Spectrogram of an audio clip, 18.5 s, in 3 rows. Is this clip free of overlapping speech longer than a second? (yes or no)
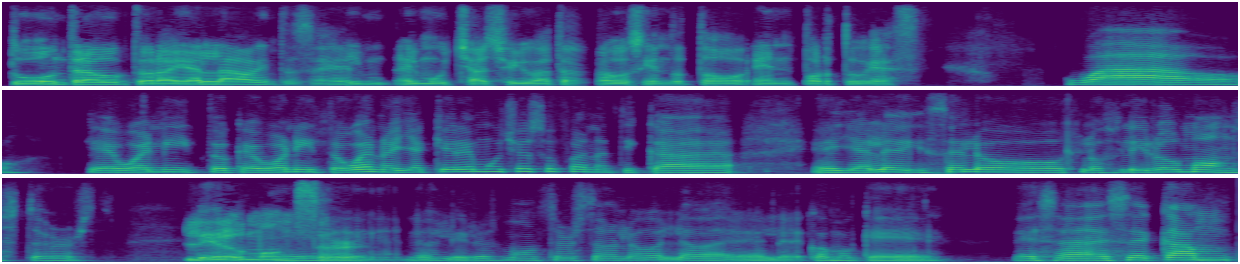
yes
